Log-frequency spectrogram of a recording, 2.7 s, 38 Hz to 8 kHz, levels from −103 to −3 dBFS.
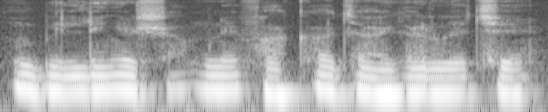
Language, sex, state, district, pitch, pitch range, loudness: Bengali, male, West Bengal, Cooch Behar, 110 Hz, 100-115 Hz, -13 LUFS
